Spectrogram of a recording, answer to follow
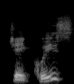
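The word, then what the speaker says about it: Jaques: act 2 scene 7 either Jake's or Jake wheeze depending on how you say it there are some other ways as well and it's traditionally known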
